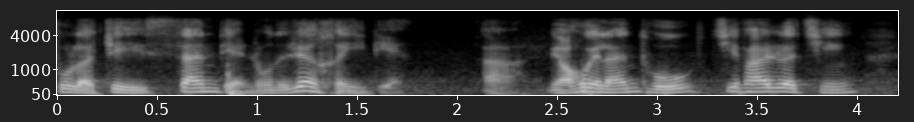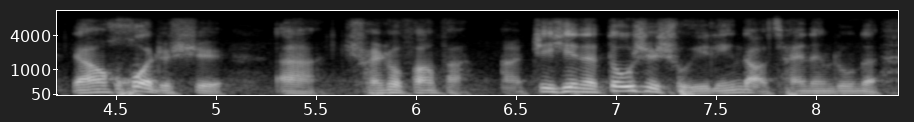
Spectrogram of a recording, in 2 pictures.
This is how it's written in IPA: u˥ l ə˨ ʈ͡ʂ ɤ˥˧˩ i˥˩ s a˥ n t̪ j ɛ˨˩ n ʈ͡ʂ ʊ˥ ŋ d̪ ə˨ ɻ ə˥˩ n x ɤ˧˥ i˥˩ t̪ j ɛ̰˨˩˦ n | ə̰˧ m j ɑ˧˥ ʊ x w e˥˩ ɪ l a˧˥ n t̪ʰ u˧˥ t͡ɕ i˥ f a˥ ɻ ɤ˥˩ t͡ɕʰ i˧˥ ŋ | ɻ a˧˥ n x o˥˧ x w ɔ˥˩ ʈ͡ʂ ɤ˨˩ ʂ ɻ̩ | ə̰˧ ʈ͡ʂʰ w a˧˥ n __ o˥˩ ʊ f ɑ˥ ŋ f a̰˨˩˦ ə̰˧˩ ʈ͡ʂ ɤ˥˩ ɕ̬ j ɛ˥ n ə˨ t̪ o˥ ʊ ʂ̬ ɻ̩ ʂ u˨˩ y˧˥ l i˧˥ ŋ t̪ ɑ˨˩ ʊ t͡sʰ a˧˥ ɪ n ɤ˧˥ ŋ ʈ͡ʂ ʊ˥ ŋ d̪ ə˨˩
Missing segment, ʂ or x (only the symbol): ʂ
